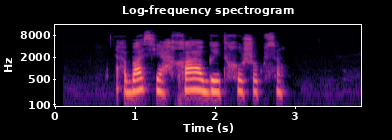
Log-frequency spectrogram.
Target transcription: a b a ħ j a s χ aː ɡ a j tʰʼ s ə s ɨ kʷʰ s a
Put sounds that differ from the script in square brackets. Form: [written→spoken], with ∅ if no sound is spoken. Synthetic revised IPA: a b a [ħ→s] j a [s→ħ] χ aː ɡ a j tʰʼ [s→χ] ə [s→ʂ] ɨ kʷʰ s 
